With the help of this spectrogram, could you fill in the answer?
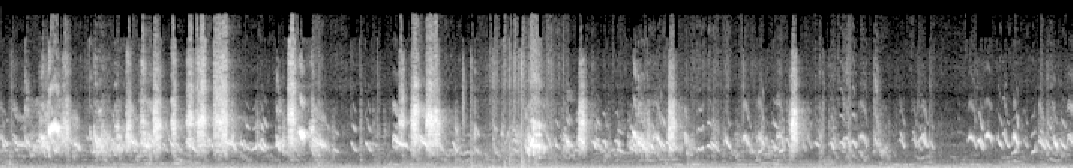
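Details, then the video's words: Many baby chicks peep while eating and playing, with high, short chirps in overlapping bursts and rapid scratchy pecking noises between them. "Cute Little Chicks Chirping Sounds"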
